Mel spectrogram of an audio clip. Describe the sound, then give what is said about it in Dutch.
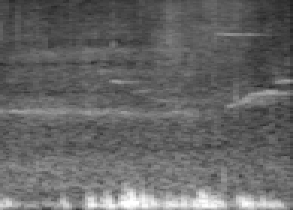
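Faint birdsong drifts through a quiet, sunny wood in Groesbeek, with thin sustained whistles and a rising call over low rumbling wind or handling noise. No one is speaking. “Ik denk dat je de vogels kunt horen.”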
